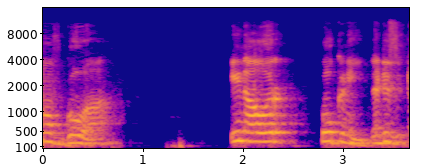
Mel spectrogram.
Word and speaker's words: Goa: she came to be known as goa g o a to rhyme with lish boa lisboa is lisbon that is the portuguese capital and since they were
